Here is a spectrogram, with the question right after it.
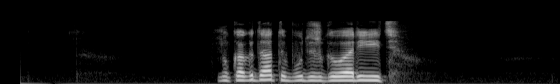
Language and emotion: Russian, sad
